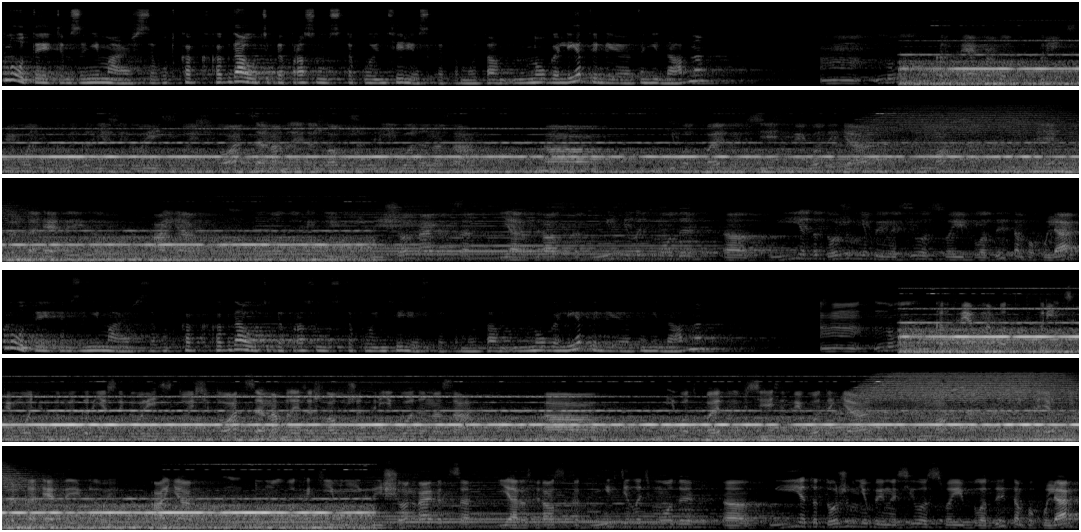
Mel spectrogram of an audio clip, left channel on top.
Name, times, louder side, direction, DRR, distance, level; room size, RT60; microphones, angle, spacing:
voice 1, 0.0-7.1 16.1-16.5, left 2 dB, 65° left, 8 dB, 1.9 m, -40 dB
voice 2, 8.2-10.1 10.4-15.5 16.1-16.8 17.4-19.5 19.8-32.3, right 3 dB, 65° right, 5 dB, 2.5 m, -42 dB
sound 1, 9.0-25.3, right 7 dB, 90° right, 1.0 m, -26 dB
sound 2, 22.3-28.5, equal, 5° left, 4.1 m, -45 dB
29.5 x 23.5 x 8.3 m, 2.6 s
head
